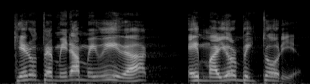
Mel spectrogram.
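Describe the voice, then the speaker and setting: On a very clean recording with a silent background, a man uses a raised, projected voice with a bright, sharp tone. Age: 70s. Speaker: pastor. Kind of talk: sermon. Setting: church.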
